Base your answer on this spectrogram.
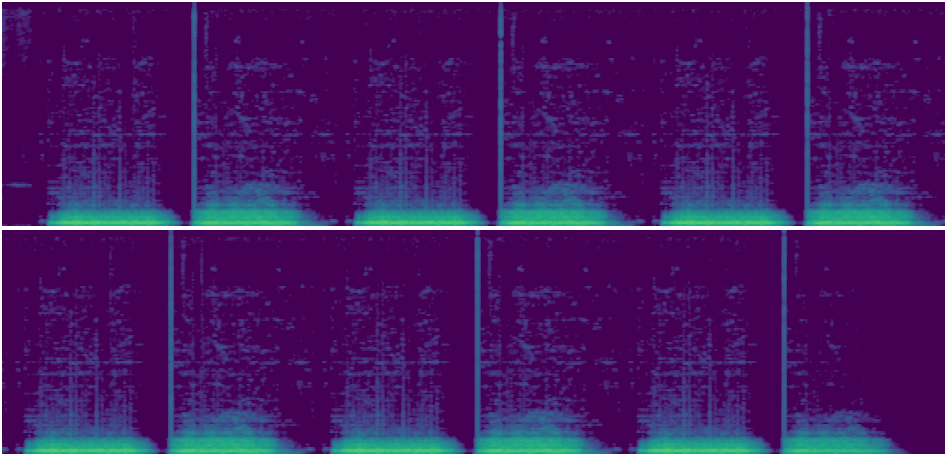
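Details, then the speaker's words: Bronchial breath sounds: loud, harsh, high-pitched breathing with inspiration about equal to expiration and a clear pause between them; normal over the trachea, abnormal over lung fields in cavity, consolidation, open pneumothorax, or above an effusion. "it is normally heard over trachea and abnormally present over lung fields in case of cavity consolidation open pneumothorax and above the level of effusion"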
